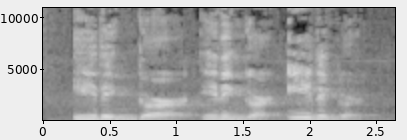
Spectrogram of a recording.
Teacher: So I'm doing this, I'm dropping the H, right?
